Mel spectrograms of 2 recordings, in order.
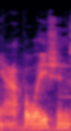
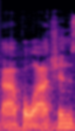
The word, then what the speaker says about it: Appalachians: a spot in the appalachians or appalachians the pronunciation really depends on where you live where it makes a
